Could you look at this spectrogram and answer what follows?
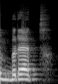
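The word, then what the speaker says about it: breath: और जब ये नाउन फॉर्म में होगा सांस, तो ये ब्रेथ ऐसे यूज होगा, माने सांस, ये नाउन फॉर्म होगा उसका।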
